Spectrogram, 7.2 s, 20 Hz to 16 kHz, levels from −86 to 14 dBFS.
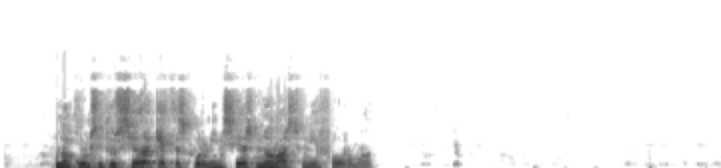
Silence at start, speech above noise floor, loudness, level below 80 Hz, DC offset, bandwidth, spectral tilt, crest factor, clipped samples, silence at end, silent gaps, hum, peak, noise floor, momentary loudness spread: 0.55 s; 69 dB; -13 LUFS; -62 dBFS; under 0.1%; 8 kHz; -4.5 dB/octave; 16 dB; under 0.1%; 3.5 s; none; none; 0 dBFS; -82 dBFS; 11 LU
